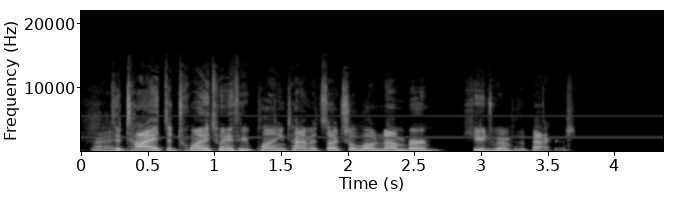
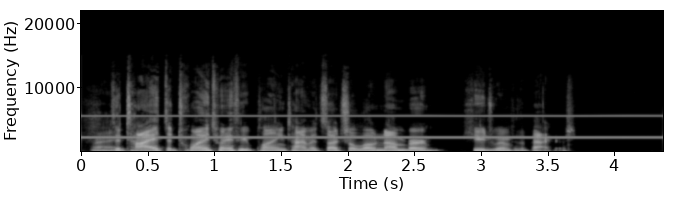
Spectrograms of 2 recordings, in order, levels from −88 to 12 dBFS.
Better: first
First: high-pitched whine; faint; throughout; 2 kHz, 35 dB below the speech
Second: high-pitched whine; loud; throughout; 2 kHz, 8 dB below the speech

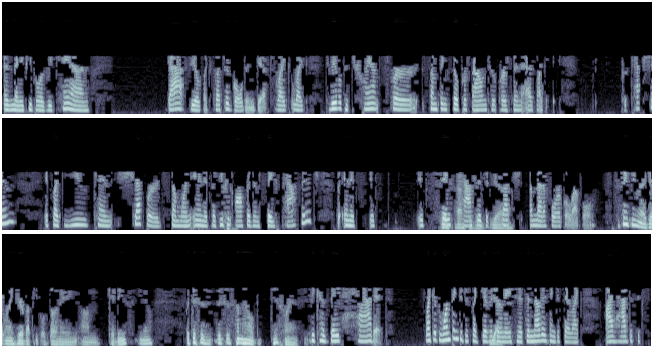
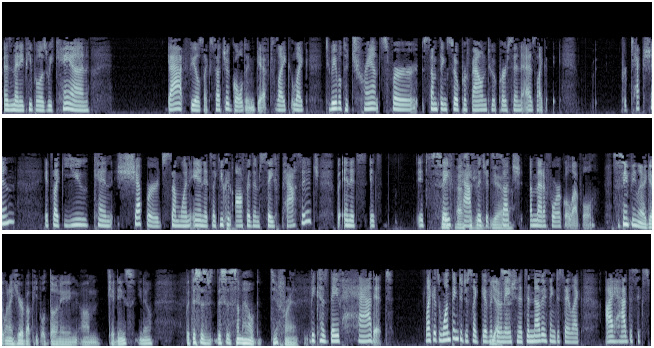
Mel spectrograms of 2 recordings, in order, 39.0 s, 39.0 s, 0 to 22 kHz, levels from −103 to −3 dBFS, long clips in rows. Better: second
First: garbled, watery; badly; nothing above 3 kHz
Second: garbled, watery; slightly; nothing above 6 kHz

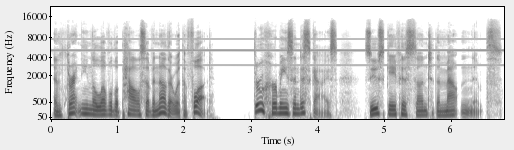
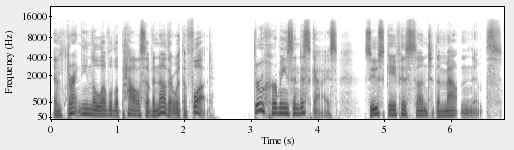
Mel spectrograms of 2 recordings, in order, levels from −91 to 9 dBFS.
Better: second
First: high-pitched whine; noticeable; throughout; 5 kHz, 20 dB below the speech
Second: none

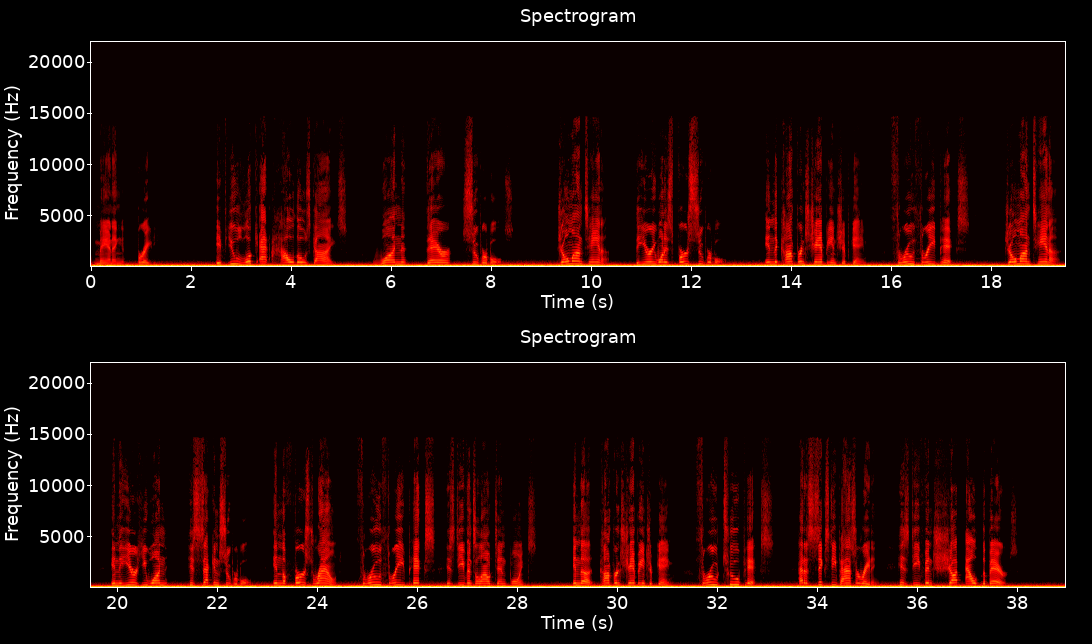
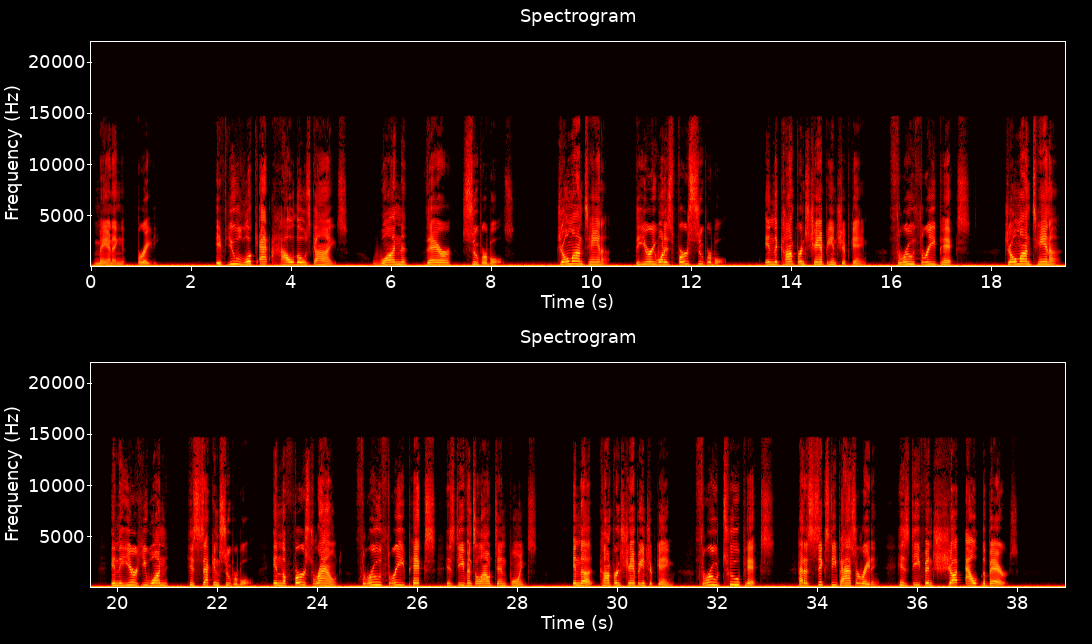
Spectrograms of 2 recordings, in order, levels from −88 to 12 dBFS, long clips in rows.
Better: second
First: low rumble; loud; throughout; 5 dB below the speech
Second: low rumble; faint; throughout; 25 dB below the speech

